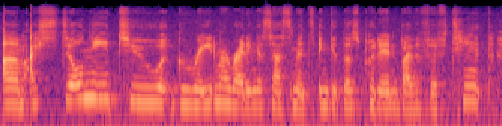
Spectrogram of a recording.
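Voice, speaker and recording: A woman's voice: medium pitch, steady tone, moderate pace, a little hiss or hum. A young woman teacher talking casually to her handheld camera in a classroom, upbeat and chatty, her voice a bit stuffy from sinuses. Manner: chatty, upbeat, says "y'all" and "like" often. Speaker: elementary school teacher. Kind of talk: casual vlog talk to camera. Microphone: handheld camera, no tripod.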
